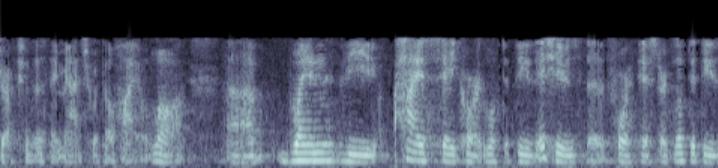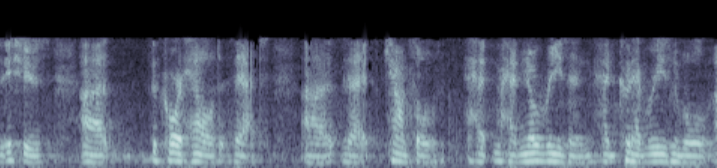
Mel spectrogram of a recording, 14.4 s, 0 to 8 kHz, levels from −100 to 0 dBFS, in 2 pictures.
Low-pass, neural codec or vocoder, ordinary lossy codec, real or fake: 7.2 kHz; codec, 16 kHz, 8 kbps, FreqCodec, smaller model; AAC, 16 kbps; fake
